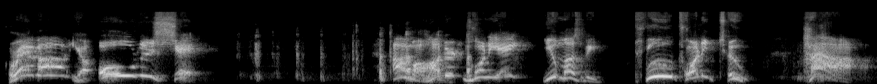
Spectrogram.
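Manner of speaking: loud high gung-ho shout; Al Pacino. Retold or imitated. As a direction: yell it like a crazed colonel. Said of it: "Al Pacino will probably do it".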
